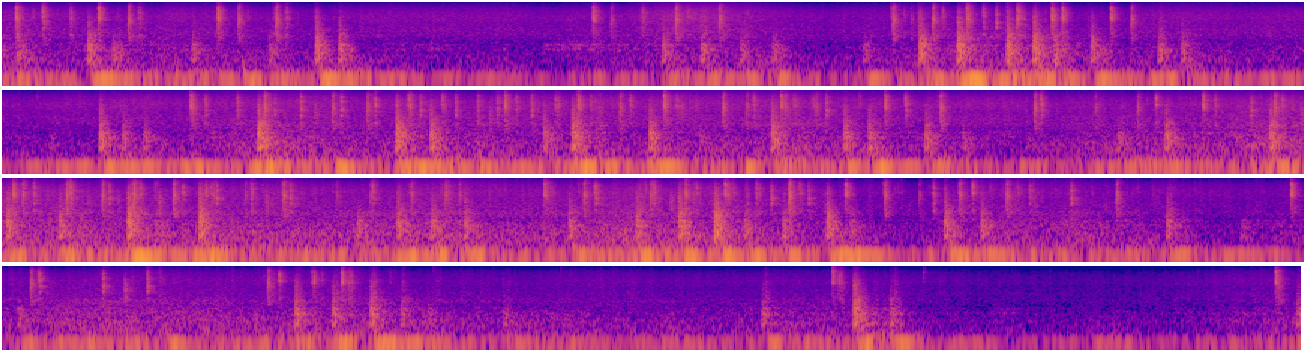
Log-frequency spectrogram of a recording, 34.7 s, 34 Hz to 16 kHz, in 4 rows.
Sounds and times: BLOWING IN THE WIND 0:00.0 - 0:34.7

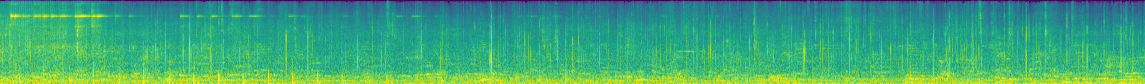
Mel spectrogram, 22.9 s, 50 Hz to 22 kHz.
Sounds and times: walking downtown streets 0:00.0 - 0:22.9

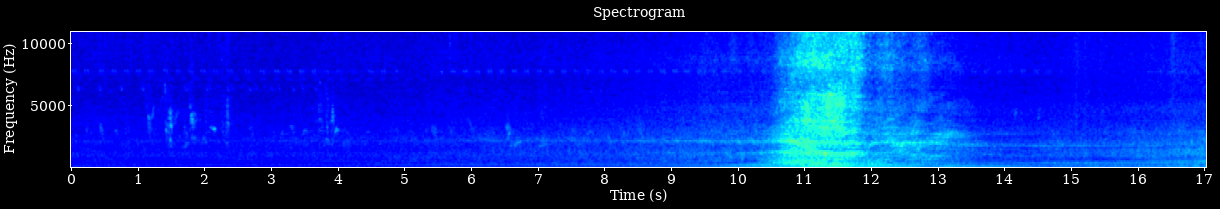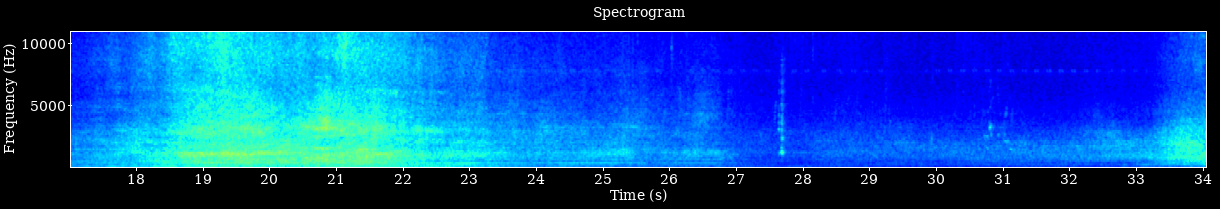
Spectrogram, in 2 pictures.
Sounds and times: traffic sound 0:07.1 - 0:34.0

